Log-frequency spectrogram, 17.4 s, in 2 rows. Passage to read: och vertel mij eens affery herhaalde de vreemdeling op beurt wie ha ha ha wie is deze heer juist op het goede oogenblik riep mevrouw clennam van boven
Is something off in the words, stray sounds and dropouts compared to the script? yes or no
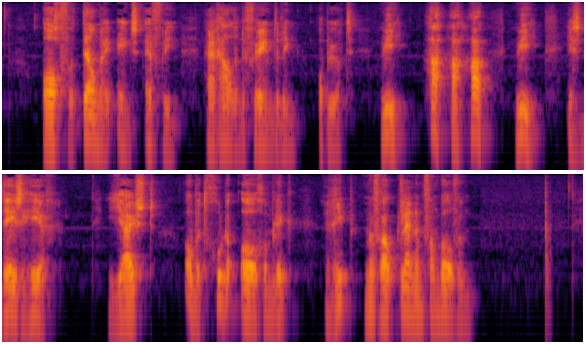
yes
